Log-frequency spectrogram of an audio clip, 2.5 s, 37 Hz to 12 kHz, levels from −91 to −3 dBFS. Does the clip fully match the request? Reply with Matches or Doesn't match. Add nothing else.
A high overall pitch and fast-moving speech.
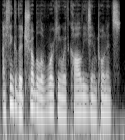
Doesn't match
